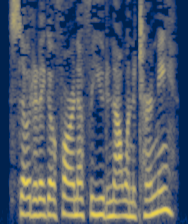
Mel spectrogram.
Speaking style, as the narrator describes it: I asked as cheerfully as I could manage

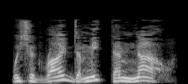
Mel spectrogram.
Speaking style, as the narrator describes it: snapped Danaea

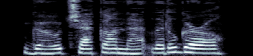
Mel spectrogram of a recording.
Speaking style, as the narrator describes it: he murmurs

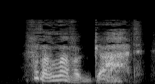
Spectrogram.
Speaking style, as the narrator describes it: Langdon groaned

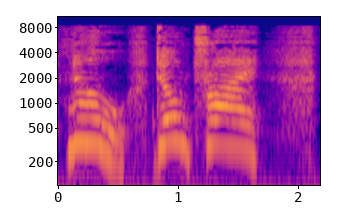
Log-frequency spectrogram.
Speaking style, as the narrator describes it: yelling more terrible battle cries

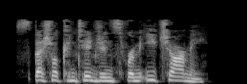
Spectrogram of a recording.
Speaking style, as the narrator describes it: he said

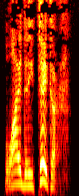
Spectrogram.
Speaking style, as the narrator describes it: Kostin snarled

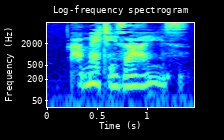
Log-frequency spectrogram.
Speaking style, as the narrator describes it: he said softly

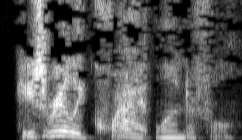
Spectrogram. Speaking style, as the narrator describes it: Lester said

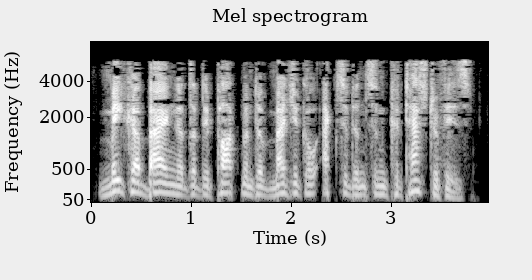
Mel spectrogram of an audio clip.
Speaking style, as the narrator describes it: said Hermione sharply

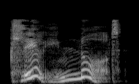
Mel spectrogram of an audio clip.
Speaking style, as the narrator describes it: he said with a snort

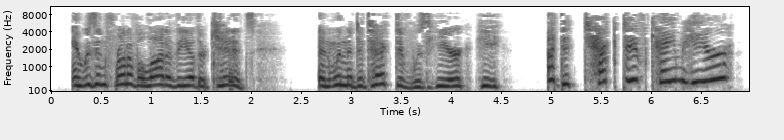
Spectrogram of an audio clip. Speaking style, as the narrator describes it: June shrieked

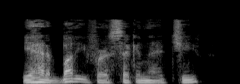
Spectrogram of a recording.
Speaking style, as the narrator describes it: McMurphy whispered

